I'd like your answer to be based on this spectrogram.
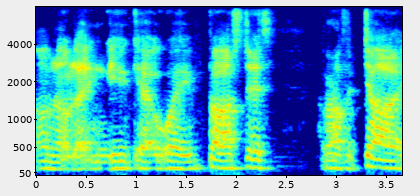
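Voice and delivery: hushed whisper under breath. A role-playing game player speaks as his character after a save, whispered under his breath. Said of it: "he whispers under his breath".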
